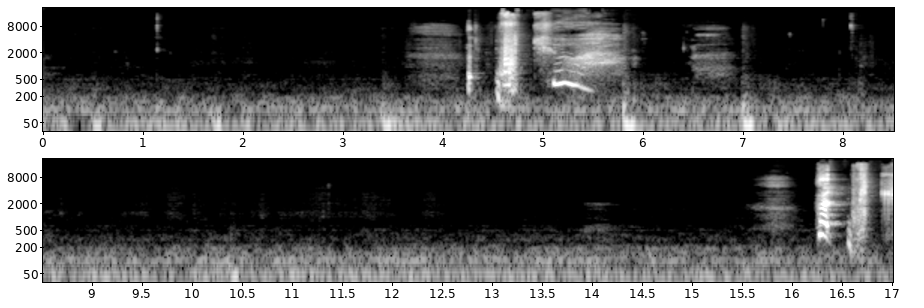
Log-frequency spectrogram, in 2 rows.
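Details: Post sneezing fit arriving suddenly about 5 minutes after earlier sneezing: powerful sneezes, one with a drawn-out noisy release, then a quiet gap and another quick pair.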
